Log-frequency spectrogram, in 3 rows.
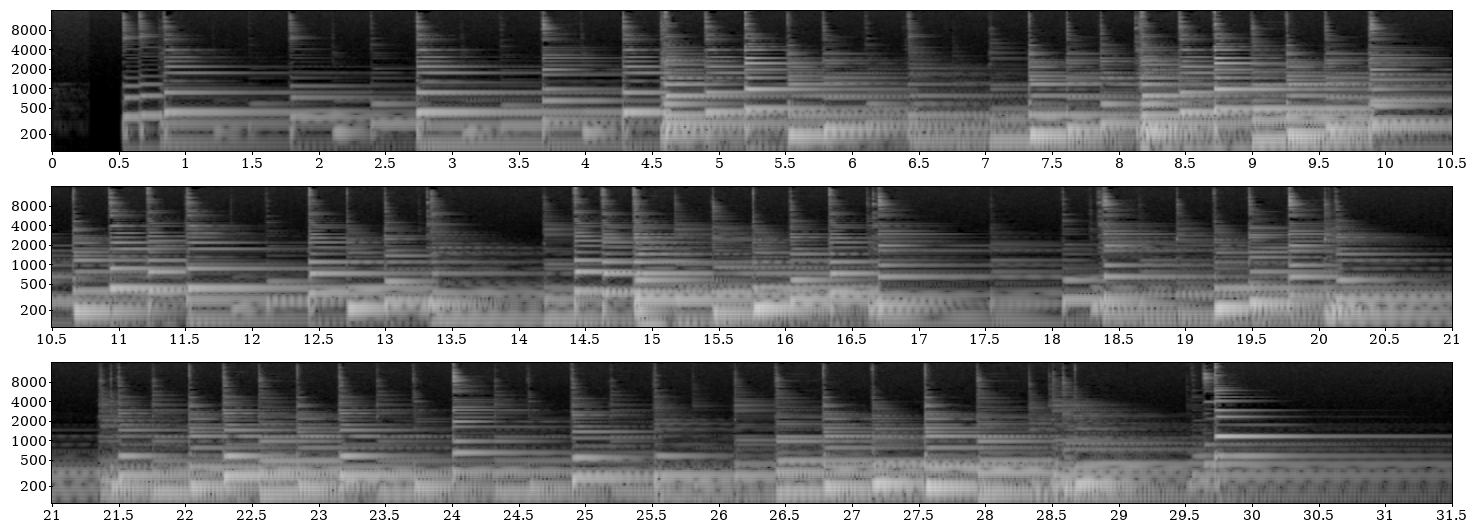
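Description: Yamaha CLP745 digital piano being played in one of its built-in voices: a flowing piece of chords under a melody, each note struck and then decaying. It starts about half a second in and fades away near the end.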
